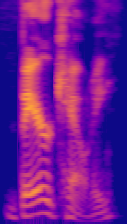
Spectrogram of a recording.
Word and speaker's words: Bexar: in uh bear count it's spelled Bexar County and I pronounced it Bexar County but I was corrected in the chat room that it's bare I apologize I didn't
